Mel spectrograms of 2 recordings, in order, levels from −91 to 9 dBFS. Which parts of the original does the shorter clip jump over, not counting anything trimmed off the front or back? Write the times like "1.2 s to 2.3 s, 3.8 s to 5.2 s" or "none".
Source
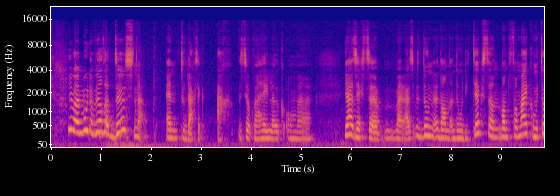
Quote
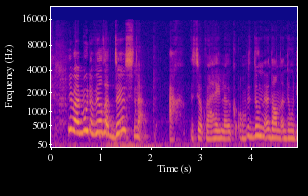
2.2 s to 3.2 s, 4.8 s to 7.3 s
